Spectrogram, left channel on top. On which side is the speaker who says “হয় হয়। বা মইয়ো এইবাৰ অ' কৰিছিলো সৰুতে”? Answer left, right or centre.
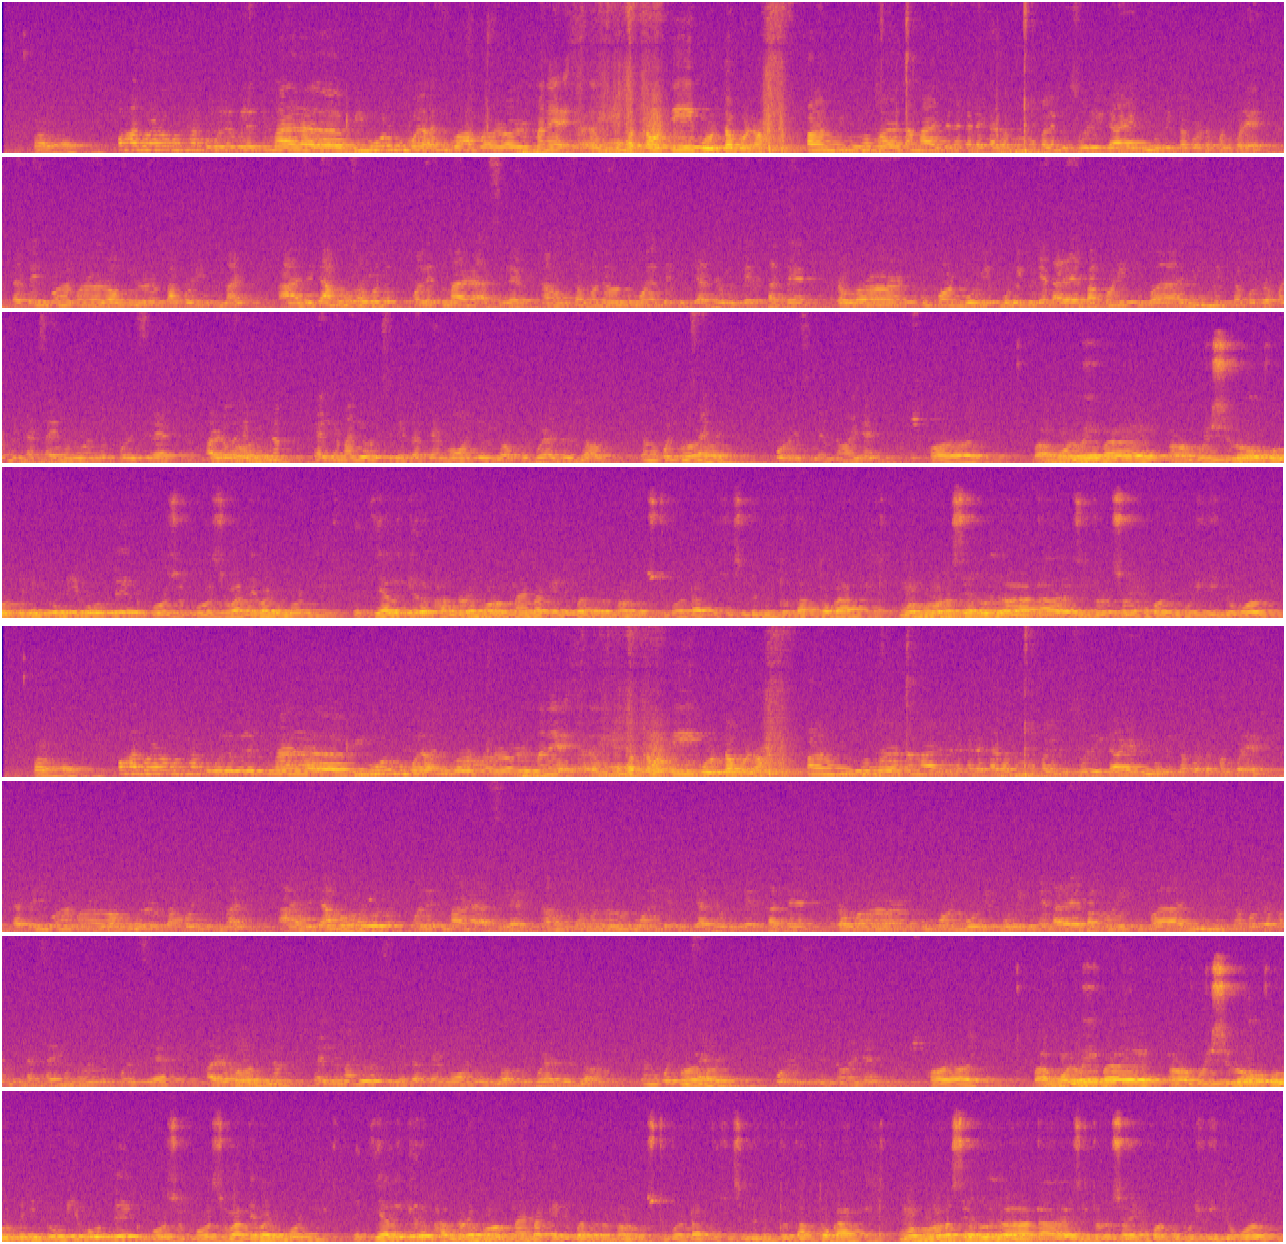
Right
